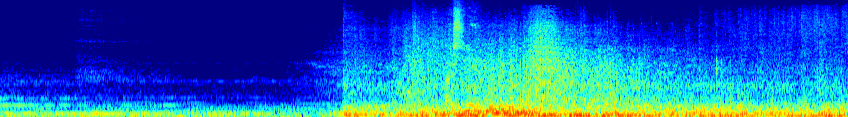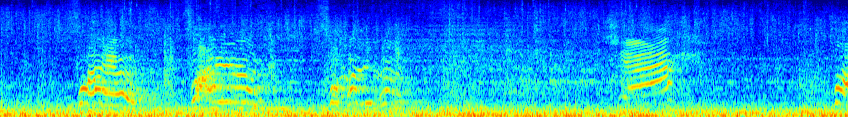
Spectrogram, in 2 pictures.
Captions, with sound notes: (dramatic music) (speaking a foreign language) - Fire, fire. Fire! - Jack.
